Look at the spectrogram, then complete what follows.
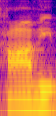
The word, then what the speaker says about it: Javi: Black Ranger's name is Javi, because, you know, the J sounds like an H, because again, like Javier, you know, like instead of saying Javier because it's not pronounced right.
